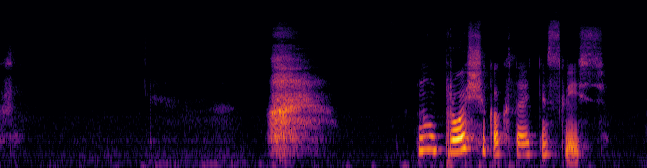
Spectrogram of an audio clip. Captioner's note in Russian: вздыхает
